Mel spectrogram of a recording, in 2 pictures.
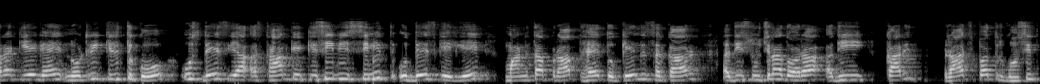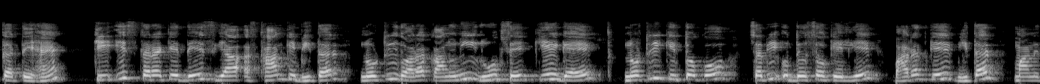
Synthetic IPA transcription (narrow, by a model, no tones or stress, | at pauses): ɾakieɡɐenoːʈɾikɾɪt̪koʊsd̪eːsjaʔɐst̪ʰaːnkekɪsibʱisɪmɪt̪ʊd̪ːeːskeliemaːnt̪apɾaːp̚t̪ɦɛt̪okẽːnd̪ɾəsəɾkaːɾɐd̪ʱisuːt͡ʃnad̪waːɾaʔɐd̪ʱi | kaːɾɪt̪̚ | ɾaːd͡ʒpət̪ɾəɡʱoːsɪt̪kɐɾt̪eɦɛ̃ | kiʔɪst̪ɐɾəɦked̪eːsjaʔɐst̪ʰaːnkebʱiːt̪əɾnoːʈɾid̪waːɾakaːnuːniɾuːpsekieɡɐenoːʈɾikɾɪt̪õkosɐbʱiʔʊd̪ːeːʃõkeliebʱaːɾət̪kebʱiːt̪əɾmaːnjət̪a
